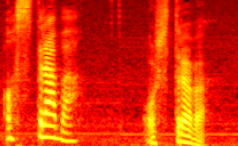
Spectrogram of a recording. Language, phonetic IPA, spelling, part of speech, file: Czech, [ˈostrava], Ostrava, proper noun, Cs-Ostrava.ogg
- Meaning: Ostrava (a city in the far east of the Czech Republic)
